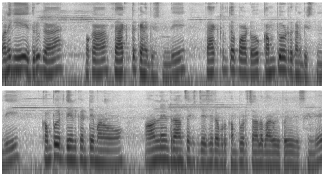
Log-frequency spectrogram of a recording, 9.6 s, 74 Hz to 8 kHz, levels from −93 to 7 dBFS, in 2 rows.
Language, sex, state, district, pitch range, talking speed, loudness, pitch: Telugu, male, Andhra Pradesh, Krishna, 130-160 Hz, 130 wpm, -19 LUFS, 150 Hz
